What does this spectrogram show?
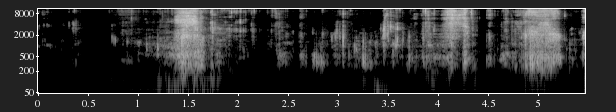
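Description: Close-up mouth sounds of a person biting and chewing braised pig nose: irregular chewing clicks, with two louder bursts about a second and a half in and near the end.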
